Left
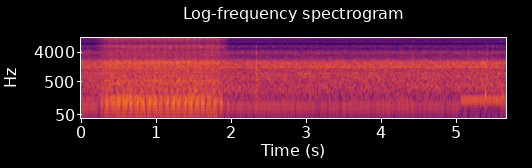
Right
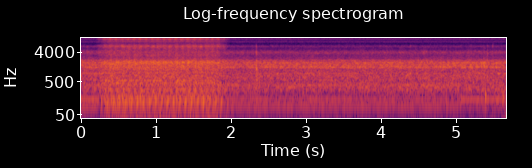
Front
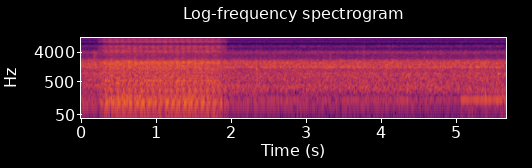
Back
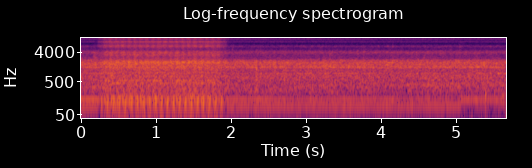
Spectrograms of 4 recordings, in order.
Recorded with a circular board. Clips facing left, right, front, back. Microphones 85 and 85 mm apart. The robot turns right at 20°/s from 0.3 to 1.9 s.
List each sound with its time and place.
Only background noise.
